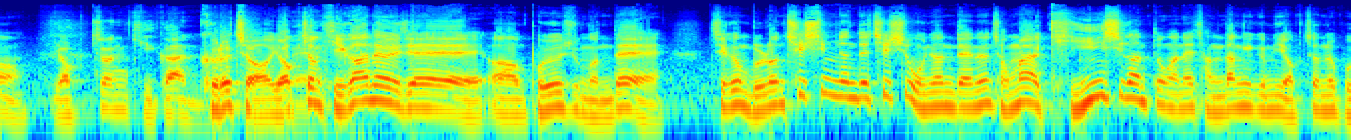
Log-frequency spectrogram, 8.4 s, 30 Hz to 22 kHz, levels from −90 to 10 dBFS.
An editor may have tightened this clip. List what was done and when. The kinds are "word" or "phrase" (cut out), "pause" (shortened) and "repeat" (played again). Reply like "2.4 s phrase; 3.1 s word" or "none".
none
